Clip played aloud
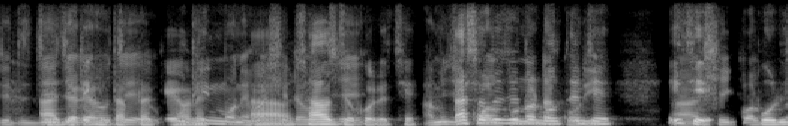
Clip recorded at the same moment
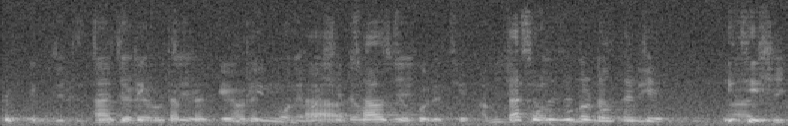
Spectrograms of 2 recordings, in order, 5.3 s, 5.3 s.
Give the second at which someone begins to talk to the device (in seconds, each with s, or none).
none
